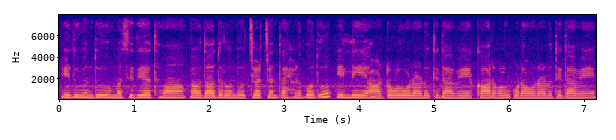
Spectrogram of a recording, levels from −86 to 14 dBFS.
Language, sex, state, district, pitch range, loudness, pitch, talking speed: Kannada, female, Karnataka, Gulbarga, 200-215 Hz, -16 LUFS, 205 Hz, 140 wpm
